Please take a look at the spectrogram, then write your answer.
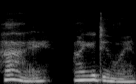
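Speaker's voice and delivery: gentle, very soft-spoken, low-key professional voice. Toning it down for the chat, showing a very soft-spoken voice. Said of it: "I can be that person who has a very soft-spoken voice".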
